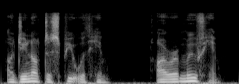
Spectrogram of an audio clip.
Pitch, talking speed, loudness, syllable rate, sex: 110 Hz, 225 wpm, -18 LUFS, 7.8 syllables/s, male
